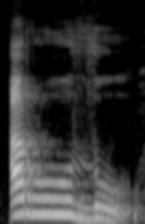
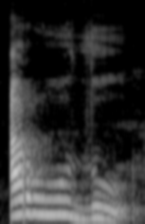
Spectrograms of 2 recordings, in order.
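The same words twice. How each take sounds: Both takes have the same delivery.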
